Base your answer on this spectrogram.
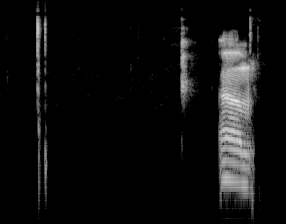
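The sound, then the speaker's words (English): Typing on a computer keyboard: two quick, crisp key clicks in near silence, followed a moment later by a person speaking. “hold on, I'm trying to type something in.”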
